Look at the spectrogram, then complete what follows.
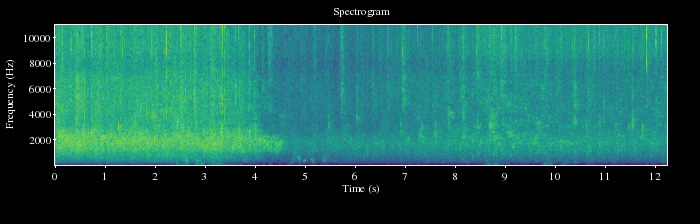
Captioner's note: applause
